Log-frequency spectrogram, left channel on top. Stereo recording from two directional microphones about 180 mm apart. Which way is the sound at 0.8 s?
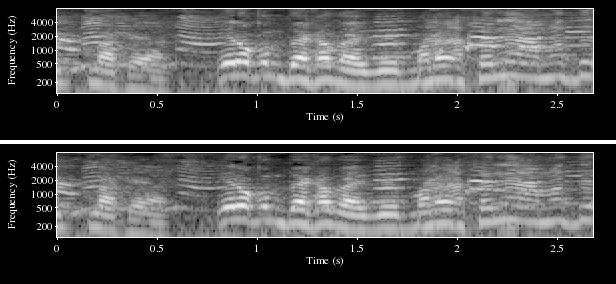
45° left (ahead or behind).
